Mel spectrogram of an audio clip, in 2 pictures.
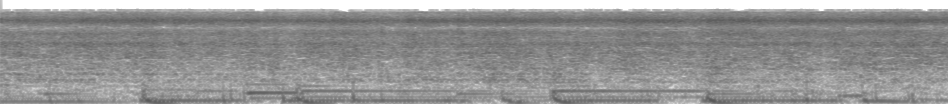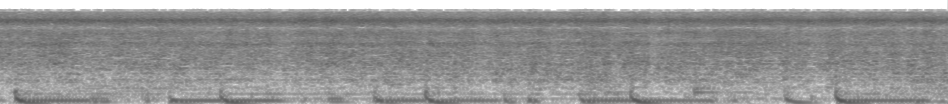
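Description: Turmeric sizzles in hot oil before onion paste goes in for a Bengali katla fish kalia, a loud, steady frying hiss with rhythmic clinks and scrapes of stirring throughout and no talk.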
